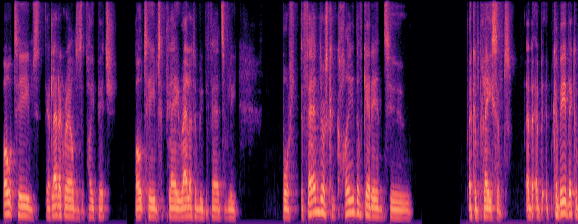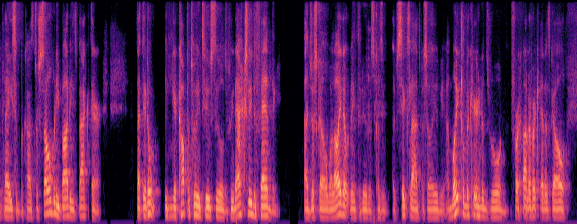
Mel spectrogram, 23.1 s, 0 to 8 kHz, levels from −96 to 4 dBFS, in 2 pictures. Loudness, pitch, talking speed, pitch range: -21 LUFS, 110 Hz, 195 wpm, 105-130 Hz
